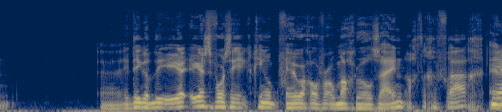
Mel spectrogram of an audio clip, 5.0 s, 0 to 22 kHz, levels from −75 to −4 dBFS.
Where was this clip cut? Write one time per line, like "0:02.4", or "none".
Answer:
0:02.9
0:03.6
